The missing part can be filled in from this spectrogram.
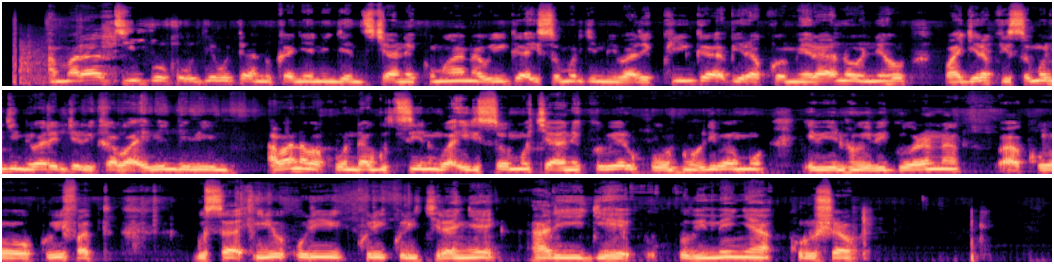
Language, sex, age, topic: Kinyarwanda, male, 18-24, education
